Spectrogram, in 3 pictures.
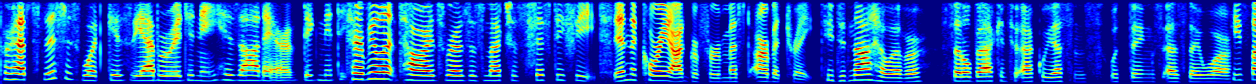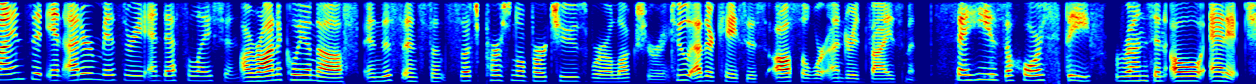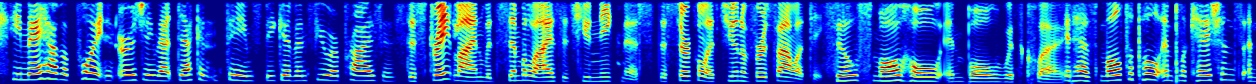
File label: female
